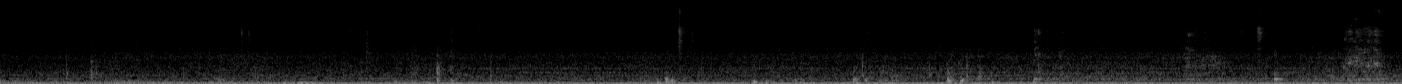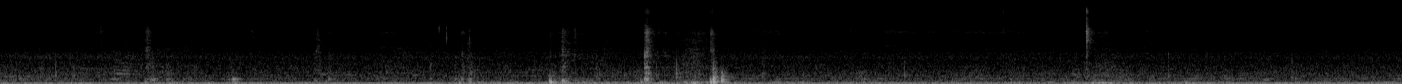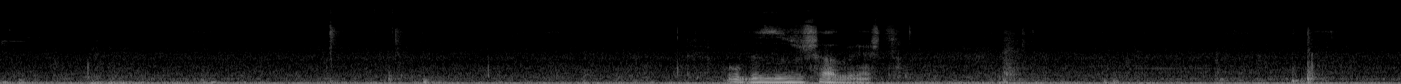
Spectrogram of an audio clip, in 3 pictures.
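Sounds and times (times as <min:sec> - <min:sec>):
train low hum: 0:00.0 - 0:42.0.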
